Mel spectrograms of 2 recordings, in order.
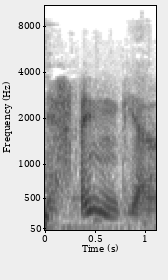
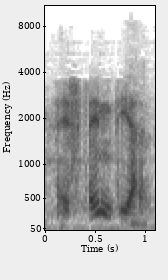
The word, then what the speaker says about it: Essential: Essential, con S antes de Z. – A ver, otra vez. – Essential. – Essential, vale. ¿Qué es Essential? – Pues mira, Essential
